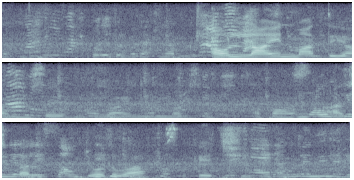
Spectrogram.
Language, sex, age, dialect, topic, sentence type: Magahi, female, 25-30, Northeastern/Surjapuri, banking, statement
